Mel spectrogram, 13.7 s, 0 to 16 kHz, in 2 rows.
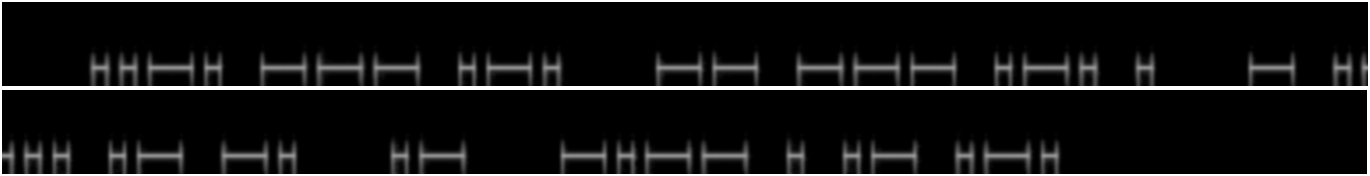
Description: Morse code, heard as a keyed tone, about 17 wpm, 700 Hz. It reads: FOR MORE THAN A YEAR
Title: Sets of 5 Words 17wpm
